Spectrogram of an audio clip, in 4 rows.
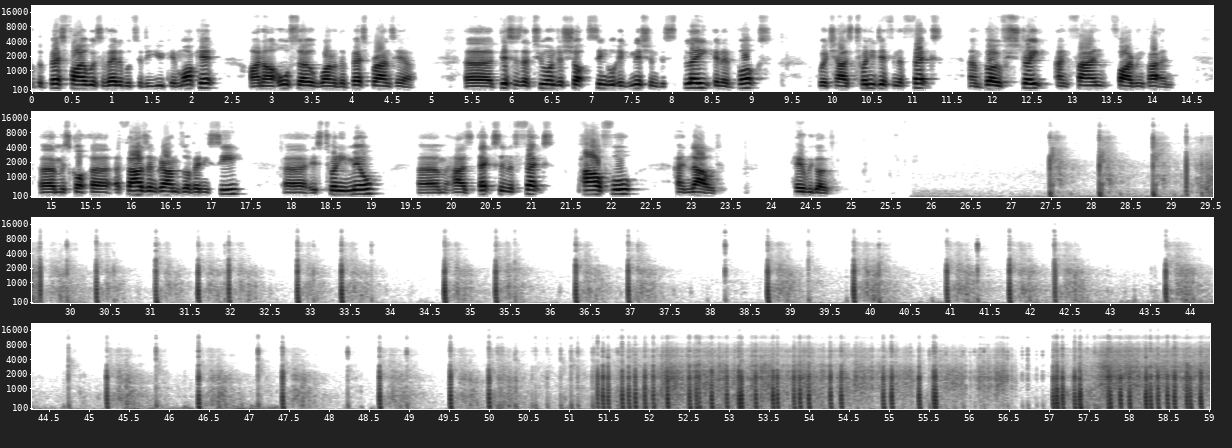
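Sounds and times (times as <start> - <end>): dense firework crackle: 25.8 - 59.0
firework cake bangs: 27.5 - 33.9, 38.2 - 59.0.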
